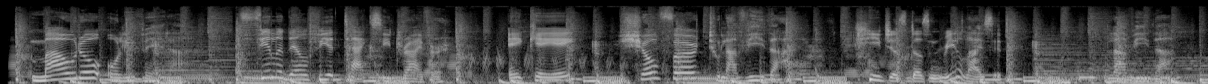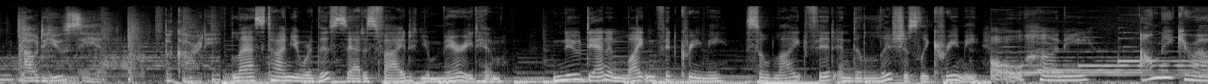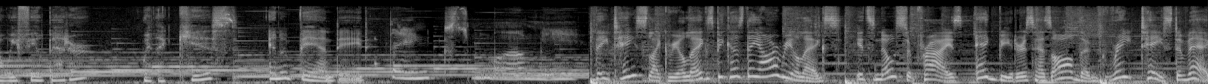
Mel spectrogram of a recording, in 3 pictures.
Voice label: English Espanol

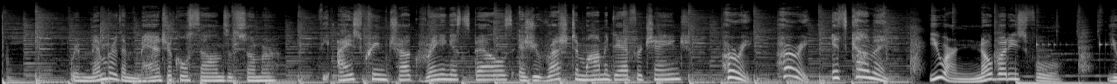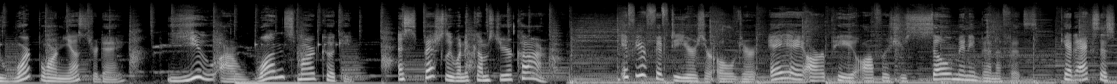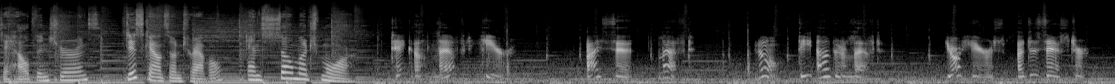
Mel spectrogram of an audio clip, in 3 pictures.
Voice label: comm demo

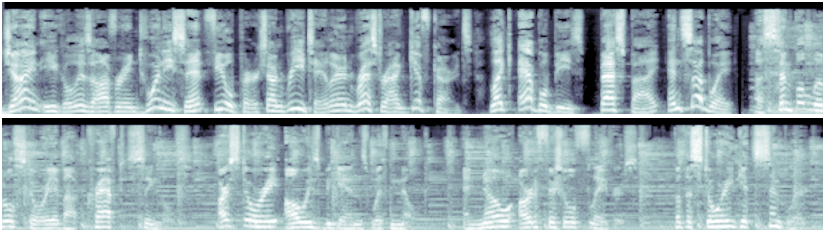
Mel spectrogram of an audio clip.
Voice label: comm VO

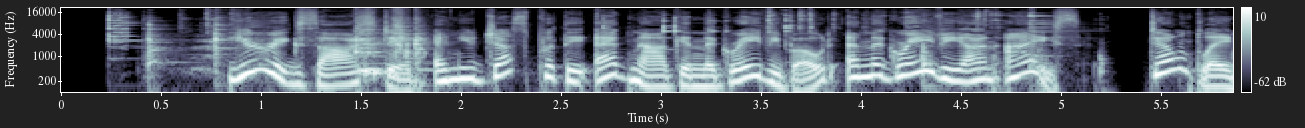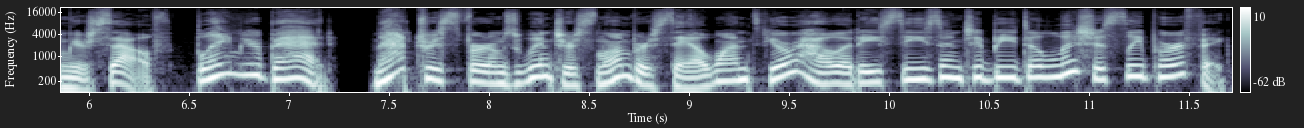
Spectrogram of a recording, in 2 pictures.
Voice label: comm VO

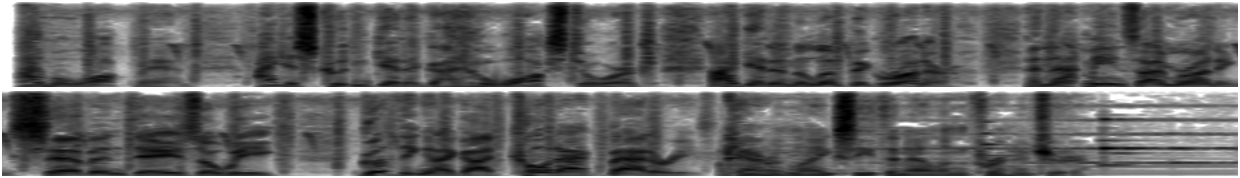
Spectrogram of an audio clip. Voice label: English Spanish German Italian

